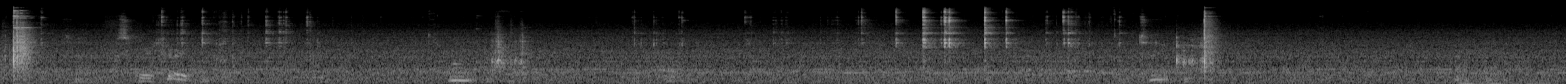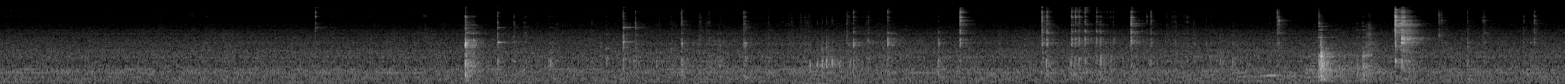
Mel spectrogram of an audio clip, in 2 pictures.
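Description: Small metal parts clinking and tapping: screws, a metal bracket and the inverter's finned metal case being handled and fitted back together. The clicks come in scattered clusters, with quiet stretches between them.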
